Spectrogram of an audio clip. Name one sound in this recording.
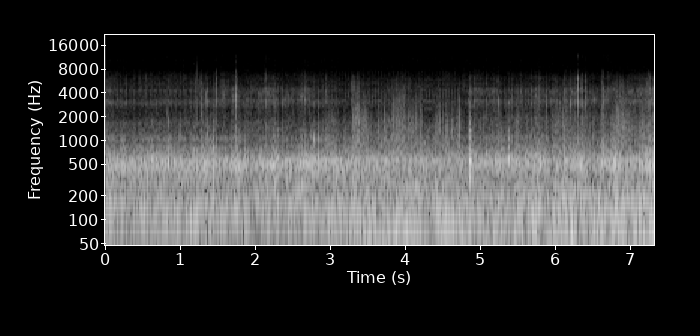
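Wind rumbles steadily against the microphone.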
